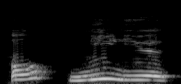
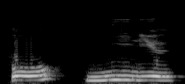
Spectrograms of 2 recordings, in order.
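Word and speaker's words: au milieu: significa accanto a fianco o milieu o milieu vuol dire in mezzo a u si legge o e u si legge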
